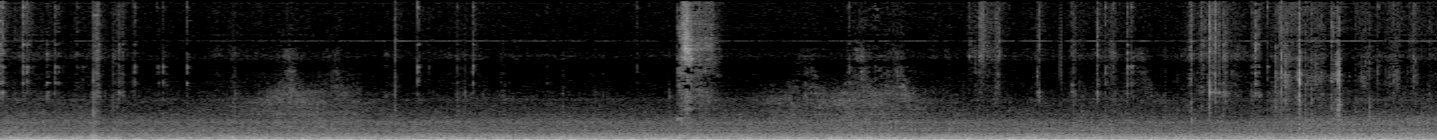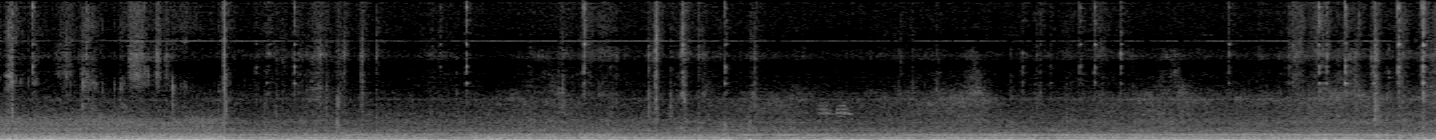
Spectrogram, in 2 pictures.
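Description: Steady low rumble of a car driving along a paved road, engine and tyre noise heard from inside the cabin. A faint steady whine joins in during the last few seconds.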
